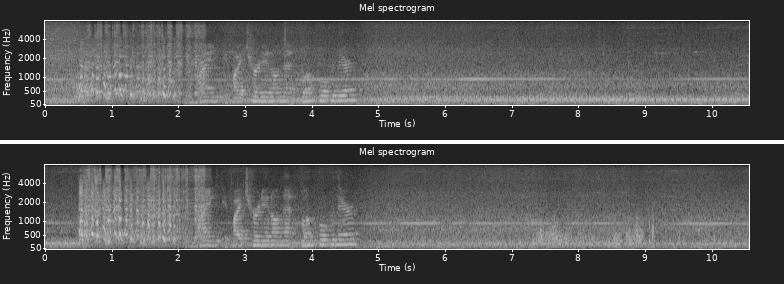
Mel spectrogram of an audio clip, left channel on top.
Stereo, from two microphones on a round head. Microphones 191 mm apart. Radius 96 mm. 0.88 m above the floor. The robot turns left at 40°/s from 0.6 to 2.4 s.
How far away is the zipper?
About 1.1 m.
